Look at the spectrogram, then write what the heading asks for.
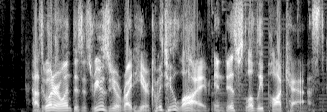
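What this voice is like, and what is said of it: Announcer voice. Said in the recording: “I pretty much have the announcer voice”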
